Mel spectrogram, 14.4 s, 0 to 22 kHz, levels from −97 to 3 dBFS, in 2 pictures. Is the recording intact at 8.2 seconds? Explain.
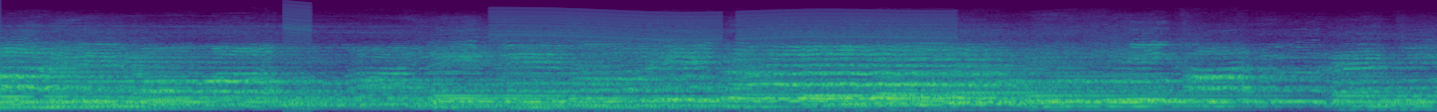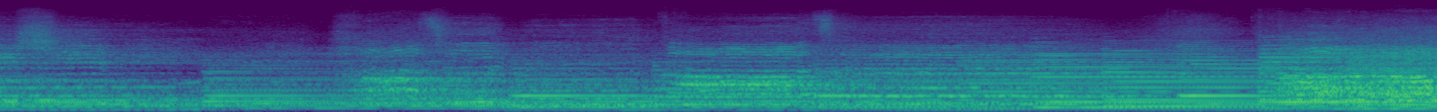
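Yes, the audio at 8.2 seconds is intact, with no dropout, click, distortion or other fault at that point.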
